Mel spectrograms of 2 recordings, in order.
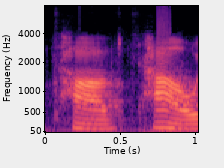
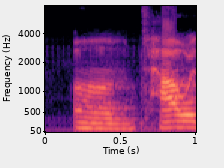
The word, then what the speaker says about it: Tau: Tau is pronounced as a T, a regular T, and without the dagesh, it is pronounced a TH, a th, not a hard the as in dalet, but a th as in things, the word things. It's pronounced as a soft TH sound.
